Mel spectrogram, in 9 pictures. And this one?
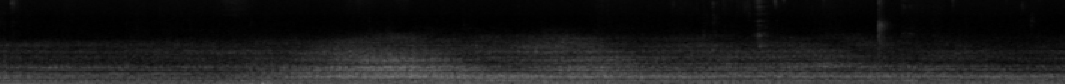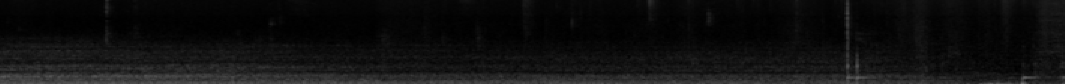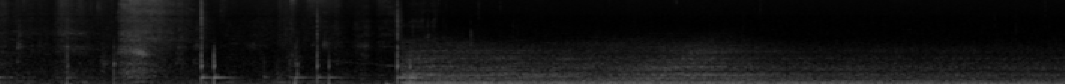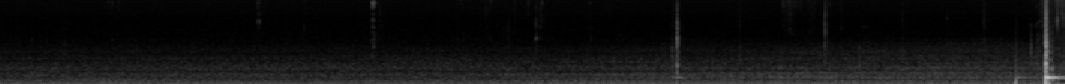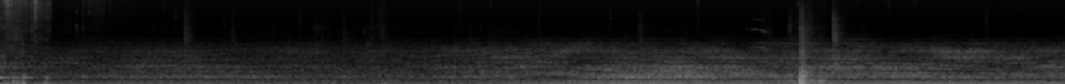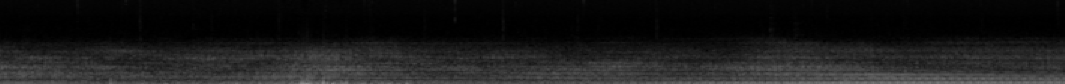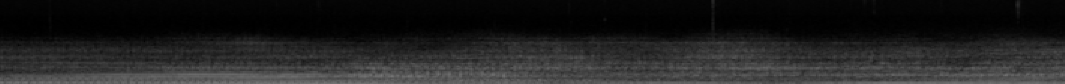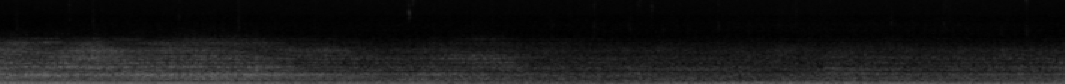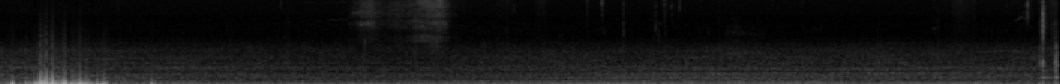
Air Tone London With Helicopter
Recording of city scape late at night with helicopter scouting around close by.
